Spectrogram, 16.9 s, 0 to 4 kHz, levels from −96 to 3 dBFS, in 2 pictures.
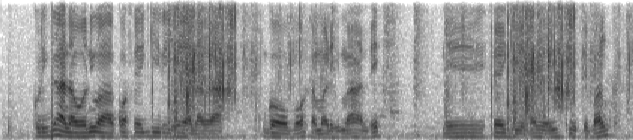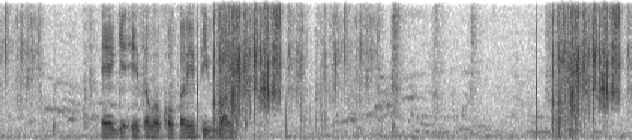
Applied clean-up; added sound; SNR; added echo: none; Crumpling, crinkling; 3 dB; none.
